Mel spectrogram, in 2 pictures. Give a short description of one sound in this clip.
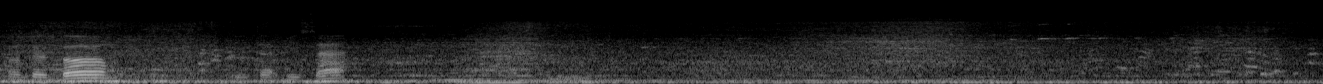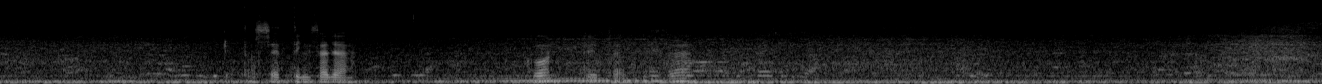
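A finger taps lightly on a phone's touchscreen.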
